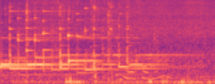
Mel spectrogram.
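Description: A mobile phone rings with a bright, melodic electronic tone that repeats quickly, while a faint voice murmurs underneath.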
